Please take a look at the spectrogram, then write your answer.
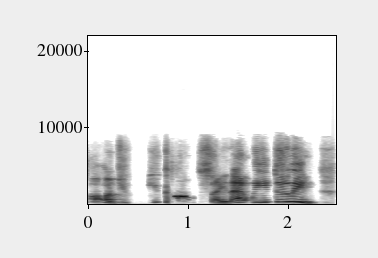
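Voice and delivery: high, shocked mock of his younger self; high scandalised protest. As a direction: squeak it out, scandalised. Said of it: "And I'm like".

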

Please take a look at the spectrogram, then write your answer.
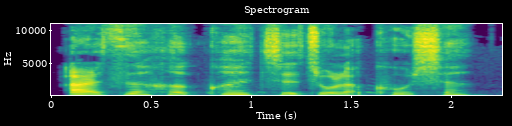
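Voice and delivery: ordinary delivery, nothing marked

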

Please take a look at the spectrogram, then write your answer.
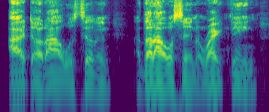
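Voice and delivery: ordinary delivery

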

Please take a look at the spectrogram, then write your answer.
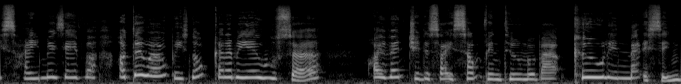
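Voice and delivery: very high-pitched landlady voice; Missus Hudson, worried. Acted. Landlady worries about her restless lodger, fretful falsetto. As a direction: fret in falsetto.

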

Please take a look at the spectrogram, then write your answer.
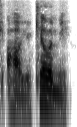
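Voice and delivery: ordinary talk

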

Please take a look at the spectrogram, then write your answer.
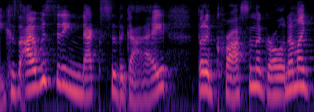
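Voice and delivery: ordinary talk

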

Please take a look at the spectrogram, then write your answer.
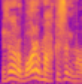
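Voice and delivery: high, fast, loud hammed-up yell; mock struggling shout. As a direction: shout it as if holding someone under. Pretends to drown a friend underwater.

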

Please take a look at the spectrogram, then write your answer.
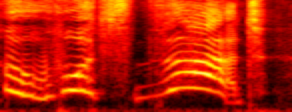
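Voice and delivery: very high, drawn-out alarm; high-pitched startled little fellow; startled exclamation. Acted. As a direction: exclaim high and slow in surprise. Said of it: "Al exclaimed".

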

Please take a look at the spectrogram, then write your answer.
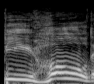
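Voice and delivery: loud, high "Behold" like a street prophet; mock crazy proclaimer. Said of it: "I'd hear somebody".

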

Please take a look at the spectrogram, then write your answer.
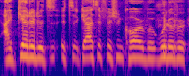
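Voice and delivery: lightly mock a grumbling father; dad giving crap. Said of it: "giving me crap about it".

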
